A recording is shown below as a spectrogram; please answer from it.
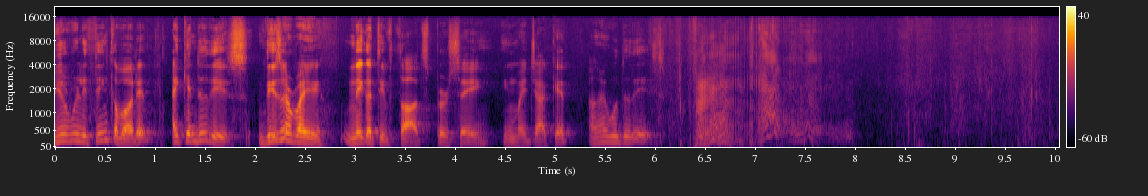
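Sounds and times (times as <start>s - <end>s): fabric rustling: 6.0s - 10.0s
zipper pulled down: 6.3s - 8.1s.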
